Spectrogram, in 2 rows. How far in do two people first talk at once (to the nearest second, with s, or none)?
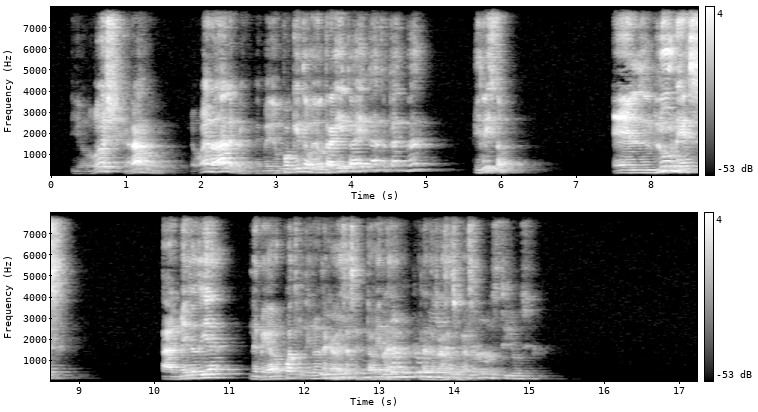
12 s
